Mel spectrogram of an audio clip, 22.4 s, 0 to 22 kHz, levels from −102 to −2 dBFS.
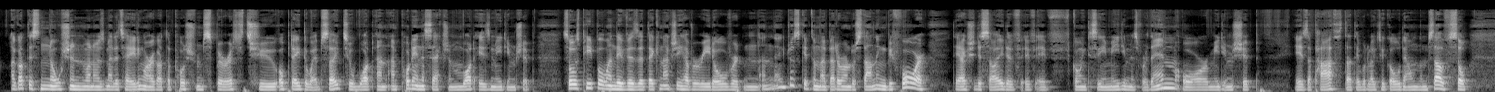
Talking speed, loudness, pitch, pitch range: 220 wpm, -24 LUFS, 125 Hz, 120-135 Hz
